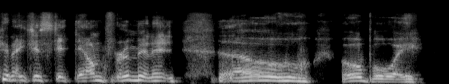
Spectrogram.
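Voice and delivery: put-on trembling, high elderly voice with stretched oh. Describing an old person maybe having a diabetic reaction, imitating a shaky old person.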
